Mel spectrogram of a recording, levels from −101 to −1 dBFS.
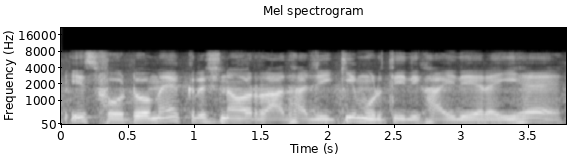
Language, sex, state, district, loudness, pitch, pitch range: Hindi, male, Manipur, Imphal West, -14 LUFS, 115 Hz, 110-130 Hz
